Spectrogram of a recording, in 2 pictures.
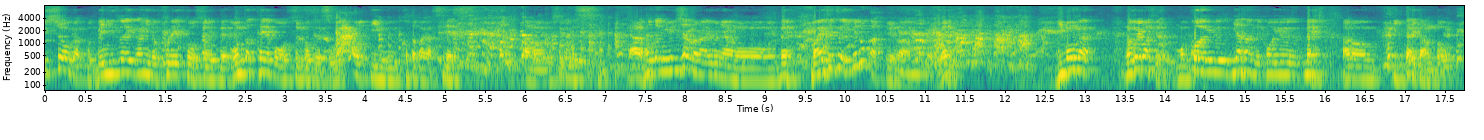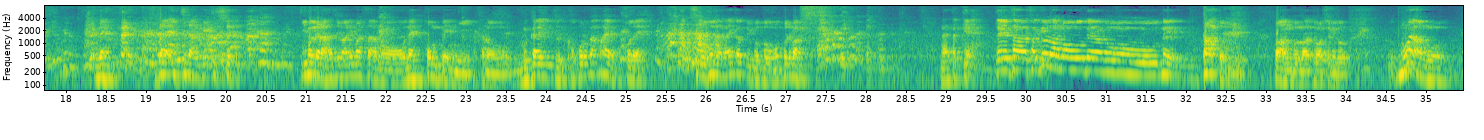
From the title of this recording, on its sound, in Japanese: ライブハウスＣＢ14周年 ﾂｰﾏﾝﾗｲﾌﾞ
